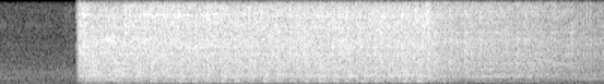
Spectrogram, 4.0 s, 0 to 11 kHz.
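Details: 2005 Chevy Impala that stalls occasionally, while testing a suspected missing cam signal at the harness: steady starter cranking for a couple of seconds, fading without firing; crank no start, injector and cam harness problem.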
